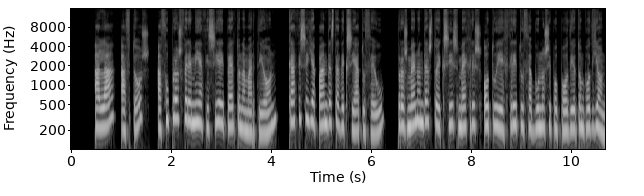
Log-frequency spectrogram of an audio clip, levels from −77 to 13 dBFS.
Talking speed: 170 wpm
